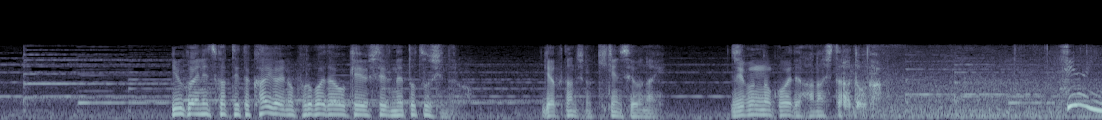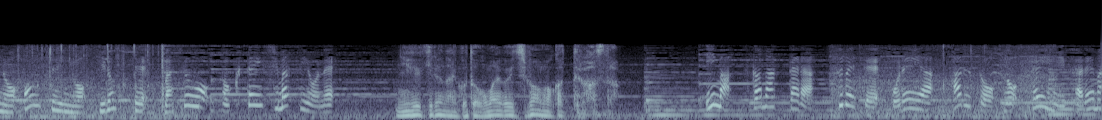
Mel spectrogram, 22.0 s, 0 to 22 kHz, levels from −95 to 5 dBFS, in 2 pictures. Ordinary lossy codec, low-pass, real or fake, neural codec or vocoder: none; 5.4 kHz; real; none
